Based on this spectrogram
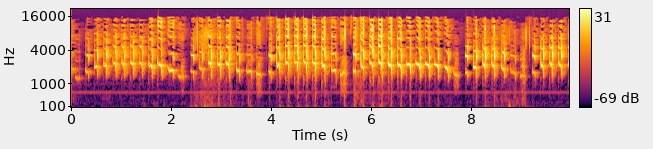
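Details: Male pet bird repeating one of his favourite chirps, which he sings often: rapid, bright, downward-slurred chirps, about three per second, in bursts with brief pauses between them.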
